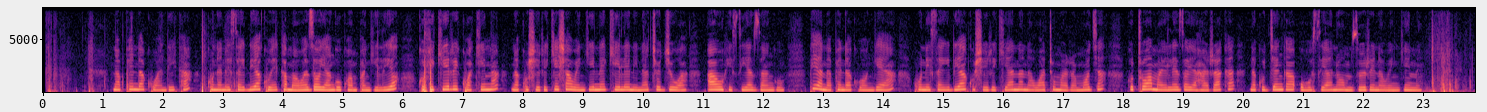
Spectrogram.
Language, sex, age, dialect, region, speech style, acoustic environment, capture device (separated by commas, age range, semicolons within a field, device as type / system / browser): Swahili, female, 18-24, Kenya - Nairobi Sheng-influenced, Kenya, happy; excited; relaxed, appliances, mobile / Linux / Chrome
